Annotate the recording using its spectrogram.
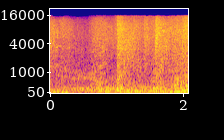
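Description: A burst of fire roars and crackles.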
